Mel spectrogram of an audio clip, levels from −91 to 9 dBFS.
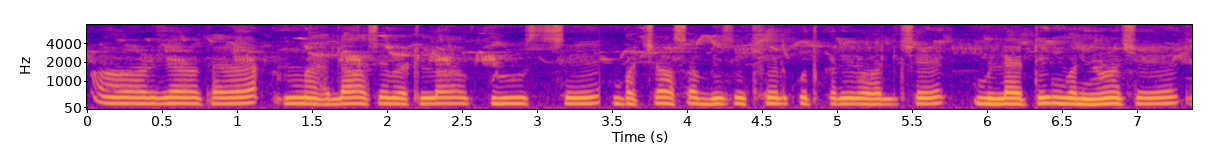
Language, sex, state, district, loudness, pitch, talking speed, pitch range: Hindi, male, Bihar, Araria, -14 LUFS, 205 Hz, 155 wpm, 200-210 Hz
